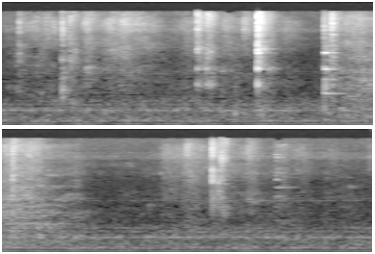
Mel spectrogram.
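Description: Faint, scattered clicks of a fork against a plate while eating, about five light taps spread over a few seconds, over a faint steady hum.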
